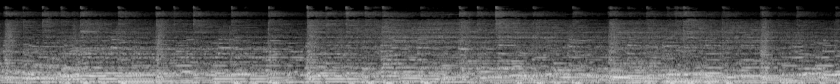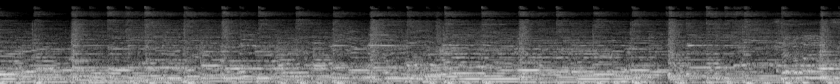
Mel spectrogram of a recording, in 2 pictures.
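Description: Live band playing an instrumental passage: electric guitars over a drum kit and bass.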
